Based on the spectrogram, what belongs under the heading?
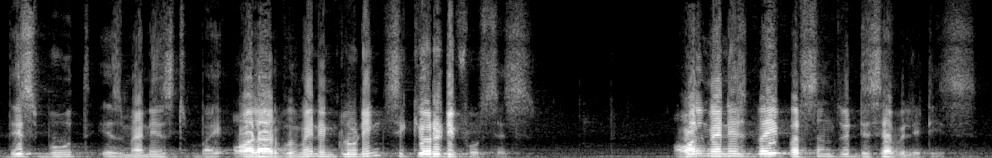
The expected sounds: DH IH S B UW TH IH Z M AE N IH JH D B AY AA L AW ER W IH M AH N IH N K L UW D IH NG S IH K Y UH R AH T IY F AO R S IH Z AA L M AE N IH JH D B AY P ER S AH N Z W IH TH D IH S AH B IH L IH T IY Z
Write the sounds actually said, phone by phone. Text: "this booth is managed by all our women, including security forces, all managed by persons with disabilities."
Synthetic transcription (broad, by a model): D IH S B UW T IH Z M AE N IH JH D B AY AA L AW ER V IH M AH N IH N K L UW D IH NG S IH K Y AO R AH T IY F AO R S IH Z AA L M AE N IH JH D B AY P ER S AH N Z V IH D D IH S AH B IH L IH T IY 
